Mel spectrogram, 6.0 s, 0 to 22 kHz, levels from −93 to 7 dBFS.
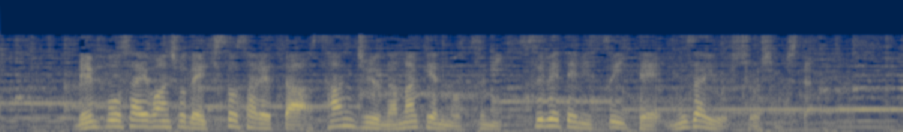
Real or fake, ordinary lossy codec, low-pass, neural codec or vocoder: fake; MP3, 32 kbps; 7.2 kHz; codec, 16 kHz, 16 kbps, FreqCodec, smaller model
